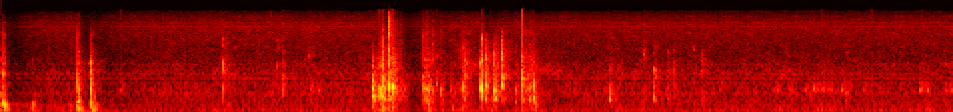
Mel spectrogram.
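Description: Small plastic hand sanitizer bottles being handled: sharp clicks and knocks, with a burst of clattering and rustling about four to five seconds in.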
